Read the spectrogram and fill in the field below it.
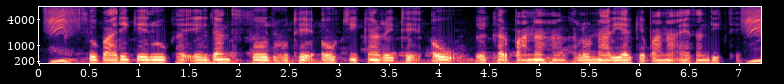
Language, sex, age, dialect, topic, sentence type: Chhattisgarhi, male, 18-24, Western/Budati/Khatahi, agriculture, statement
